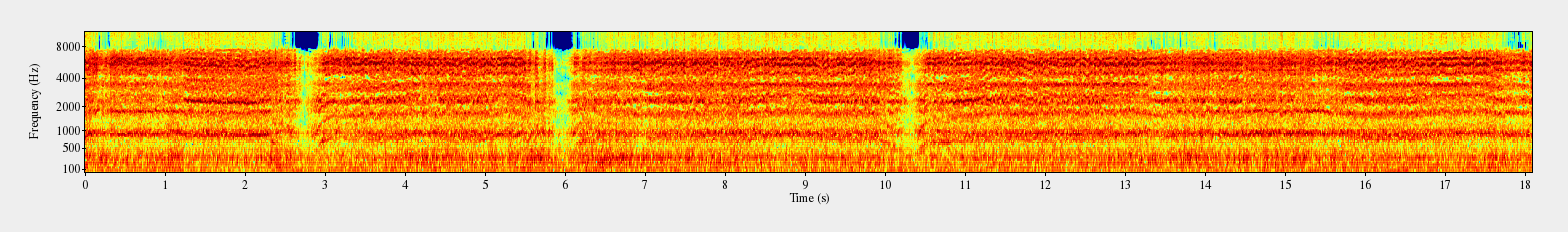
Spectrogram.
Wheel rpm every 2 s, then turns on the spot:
230, 160, 170, 170, 210, 150, 220, 220, 220.
none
